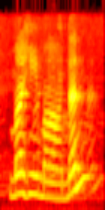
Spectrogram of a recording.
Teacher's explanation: ಅನುಸ್ವಾರದ ಉಚ್ಚಾರಣೆ ನ ಇಲ್ಲಿ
